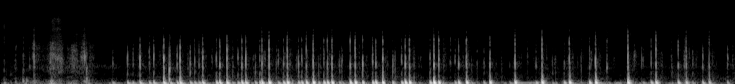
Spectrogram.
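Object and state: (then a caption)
Leather high-heel shoe tapped. Fingertips and short nails tap and scratch the smooth outer surface of a single hollow, empty black leather (or faux leather) stiletto pump held in both hands over the mic. A brief soft, bright scratching opens the clip, then about forty quick, unevenly spaced taps follow as dull, deep thumps with almost no ring.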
